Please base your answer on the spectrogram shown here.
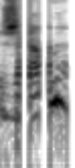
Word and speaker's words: Jeanne: Because I love in French, because I speak French, it's Jeanne, Geanne.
